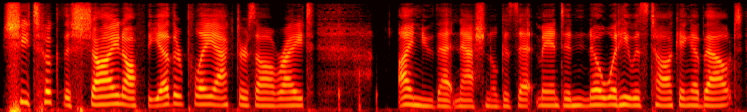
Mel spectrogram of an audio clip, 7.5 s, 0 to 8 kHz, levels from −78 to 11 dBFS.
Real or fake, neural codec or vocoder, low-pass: fake; codec, 16 kHz, 0.9 kbps, LongCat-Audio-Codec; 7.2 kHz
